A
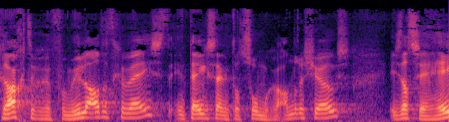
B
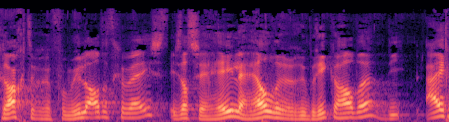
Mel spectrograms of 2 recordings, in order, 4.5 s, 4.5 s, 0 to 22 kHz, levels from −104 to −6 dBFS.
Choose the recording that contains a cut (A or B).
B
